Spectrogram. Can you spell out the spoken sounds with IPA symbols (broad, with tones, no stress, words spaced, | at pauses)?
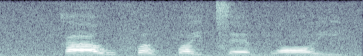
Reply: kaː˨˥wfɐ˧w pɐ˨˥j t͡sɛː˨˩mwɔː˨j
